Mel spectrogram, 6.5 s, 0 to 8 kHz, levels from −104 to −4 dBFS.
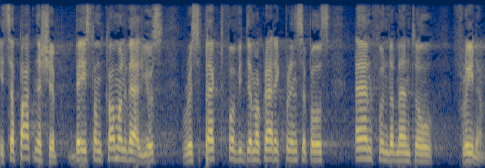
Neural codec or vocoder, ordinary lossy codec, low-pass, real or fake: vocoder, 44.1 kHz, 80 mel bands, Vocos; none; 7.2 kHz; fake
